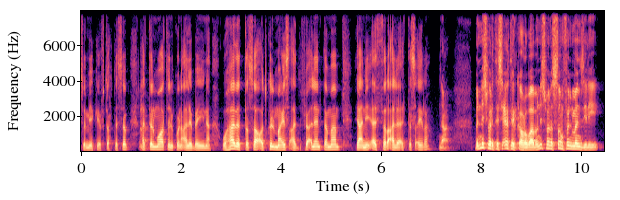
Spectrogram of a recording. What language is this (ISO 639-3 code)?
ara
